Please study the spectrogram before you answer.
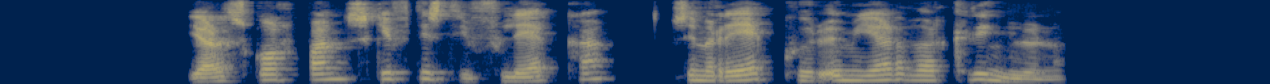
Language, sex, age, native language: Icelandic, female, 50-59, Icelandic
